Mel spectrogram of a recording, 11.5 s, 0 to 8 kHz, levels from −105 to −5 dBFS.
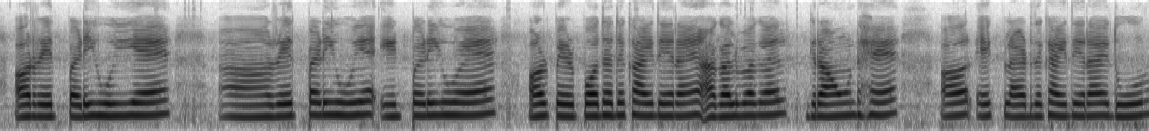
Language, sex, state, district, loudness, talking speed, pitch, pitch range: Hindi, female, Maharashtra, Sindhudurg, -18 LUFS, 160 wpm, 250 Hz, 240-260 Hz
